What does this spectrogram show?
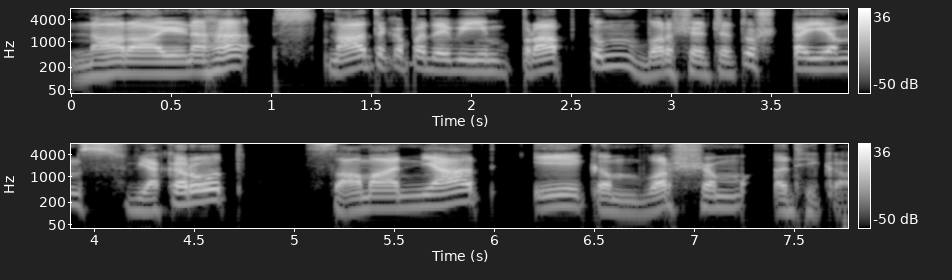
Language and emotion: Sanskrit, neutral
